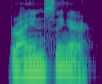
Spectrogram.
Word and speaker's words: Bryan Singer: And speaking of being put through the ringer, not ringer, but rhymes with ringer, Bryan Singer.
